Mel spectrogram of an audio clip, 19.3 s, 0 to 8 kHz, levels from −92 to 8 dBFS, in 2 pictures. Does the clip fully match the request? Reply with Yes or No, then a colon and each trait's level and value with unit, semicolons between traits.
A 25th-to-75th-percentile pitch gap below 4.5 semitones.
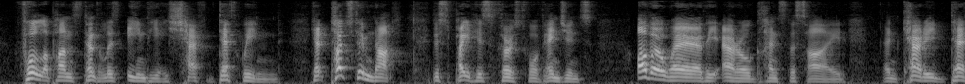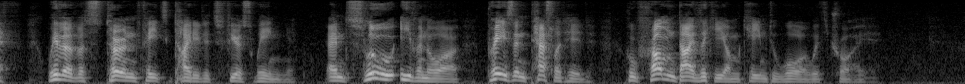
No: average, 4.9 semitones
